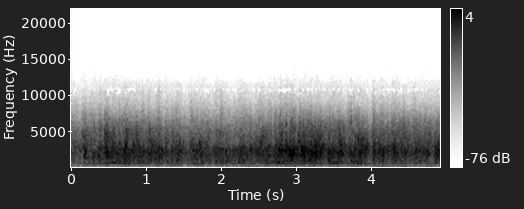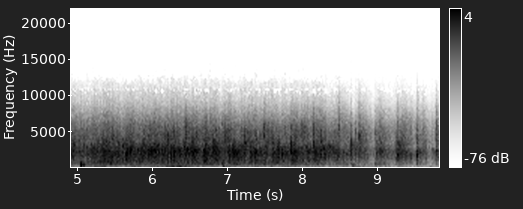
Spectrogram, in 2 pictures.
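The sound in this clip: Audience applause welcomes a historian onstage, warm, sustained clapping that holds steady at full strength and thins out briefly at the very end.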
